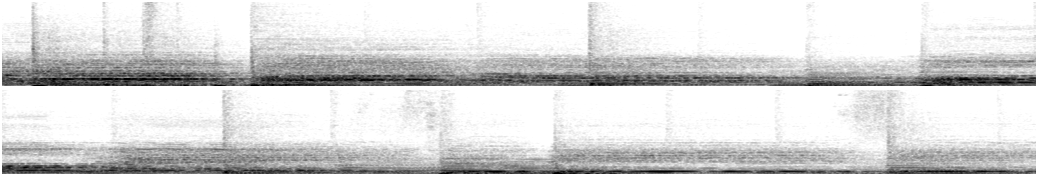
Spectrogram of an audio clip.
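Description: Mixed choir singing in long held phrases, backed by piano and a drum kit whose cymbal and drum strokes mark the beat.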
